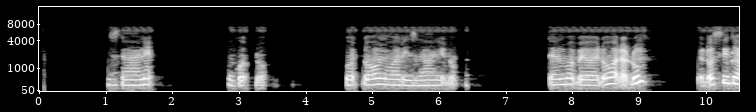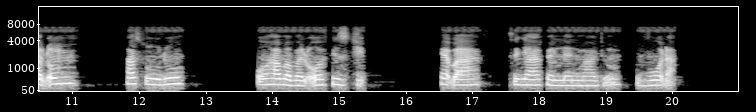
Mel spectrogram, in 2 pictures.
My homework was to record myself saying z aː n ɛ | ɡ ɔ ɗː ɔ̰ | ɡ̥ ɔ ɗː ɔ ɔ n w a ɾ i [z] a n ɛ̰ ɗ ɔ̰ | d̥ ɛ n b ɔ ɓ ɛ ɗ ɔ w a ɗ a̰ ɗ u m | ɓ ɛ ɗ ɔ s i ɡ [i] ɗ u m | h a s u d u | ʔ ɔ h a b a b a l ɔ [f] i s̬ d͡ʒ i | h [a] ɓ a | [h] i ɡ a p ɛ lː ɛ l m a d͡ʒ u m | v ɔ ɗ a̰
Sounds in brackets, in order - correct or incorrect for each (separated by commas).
correct, incorrect, correct, incorrect, incorrect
